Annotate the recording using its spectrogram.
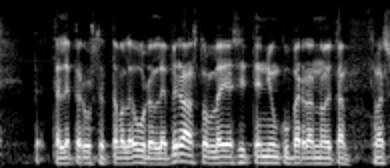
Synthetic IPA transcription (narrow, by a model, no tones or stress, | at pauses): t̪ælːepperust̪et̪ːɑʋɑlːeuːdelːeʋʋirɑst̪olːejɑsit̪ːenjoŋkuʋʋerːɑnnoit̪ɑselːˑɑs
